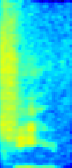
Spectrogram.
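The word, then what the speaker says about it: cay: saying is that apparently the correct pronunciation of c-a-y in Pirate speech is key that's what I'm saying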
